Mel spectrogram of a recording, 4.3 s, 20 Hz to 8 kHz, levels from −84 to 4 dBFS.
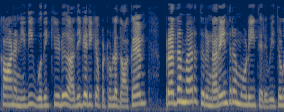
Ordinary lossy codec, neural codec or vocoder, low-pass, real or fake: none; none; 7.2 kHz; real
